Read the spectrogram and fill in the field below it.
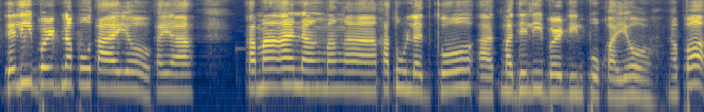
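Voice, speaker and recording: A woman preaching a sermon, telling stories in an animated way and acting out the voices she quotes. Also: a little high, measured pace, smooth, soft background music. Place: church.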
